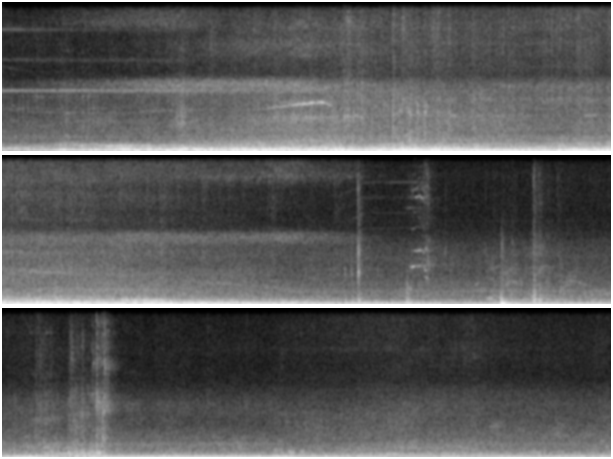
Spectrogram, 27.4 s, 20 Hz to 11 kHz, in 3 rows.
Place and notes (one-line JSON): {"title": "Linz, Aubrunnerweg, Tram terminus - tram terminus, ambience", "date": "2020-09-07 19:35:00", "description": "at the terminus of line 1, waiting, browsing around\n(Sony PCM D50, OKM2)", "latitude": "48.33", "longitude": "14.32", "altitude": "259", "timezone": "Europe/Vienna"}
